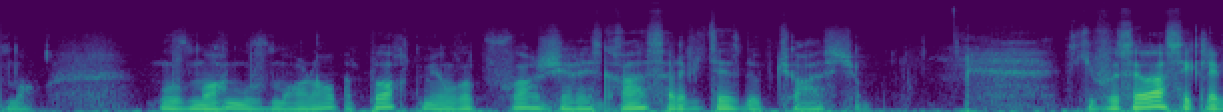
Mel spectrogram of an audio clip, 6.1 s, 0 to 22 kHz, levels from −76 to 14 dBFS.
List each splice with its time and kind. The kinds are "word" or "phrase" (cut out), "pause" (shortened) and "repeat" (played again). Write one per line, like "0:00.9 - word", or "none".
0:01.1 - word
0:01.7 - word
0:03.0 - word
